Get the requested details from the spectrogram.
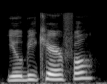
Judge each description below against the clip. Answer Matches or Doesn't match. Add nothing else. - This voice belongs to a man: Doesn't match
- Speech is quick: Doesn't match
